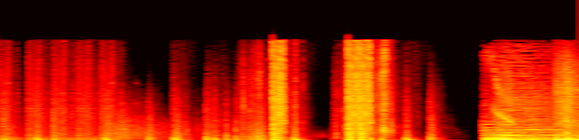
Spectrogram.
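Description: Blades swish and strike in quick, repeated blows.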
